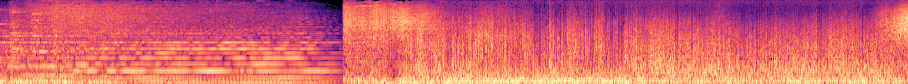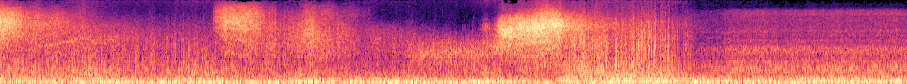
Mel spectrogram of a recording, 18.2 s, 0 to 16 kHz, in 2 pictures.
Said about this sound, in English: That was the explosion of the atomic bomb over Hiroshima, Japan, 1945.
